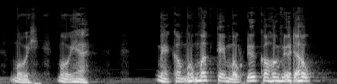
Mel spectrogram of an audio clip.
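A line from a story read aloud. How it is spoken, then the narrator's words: Frightened mother. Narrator (Vietnamese): Mẹ sợ hãi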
